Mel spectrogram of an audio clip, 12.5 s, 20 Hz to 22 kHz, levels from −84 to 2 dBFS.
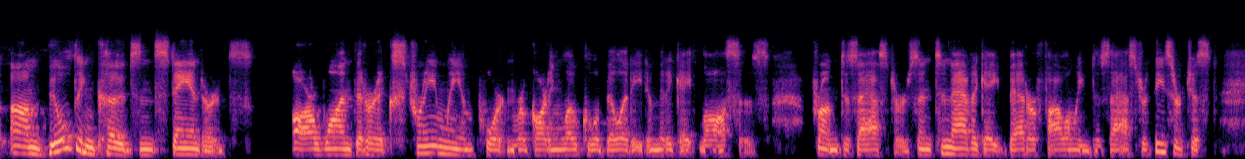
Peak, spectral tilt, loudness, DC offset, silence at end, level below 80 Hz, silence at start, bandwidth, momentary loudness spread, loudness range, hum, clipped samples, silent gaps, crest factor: -4 dBFS; -4.5 dB/octave; -20 LUFS; under 0.1%; 0 s; -74 dBFS; 0 s; 8.4 kHz; 10 LU; 3 LU; none; under 0.1%; none; 14 dB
